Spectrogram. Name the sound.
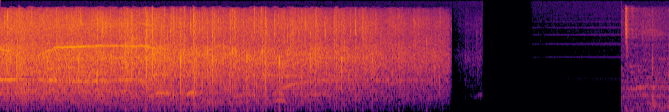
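audience applause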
